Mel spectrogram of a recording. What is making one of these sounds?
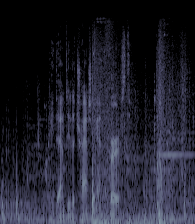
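Rubbish bags thump into a metal bin.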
